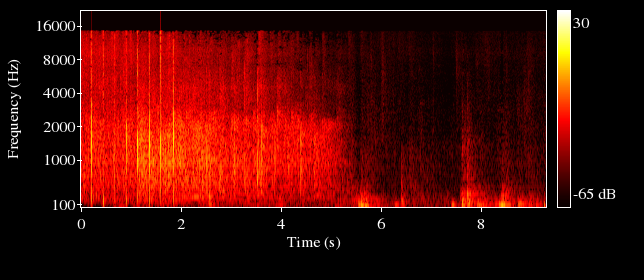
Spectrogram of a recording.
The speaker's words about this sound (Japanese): 祝福の拍手をよろしくお願いします。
